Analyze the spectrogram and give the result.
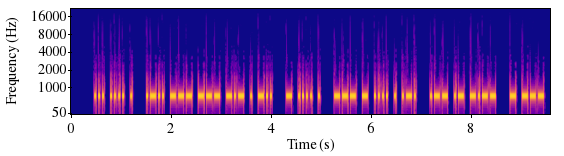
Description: Morse code, heard as a keyed tone, about 30 wpm, 700 Hz. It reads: SHE LOOKED THE OTHER WAY TO
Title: Sentences from Top 800 Words 30wpm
